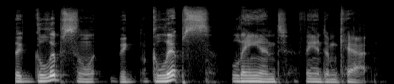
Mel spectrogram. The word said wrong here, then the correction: Gippsland: But it's G-I-P-P-S Land. – Gippsland. Yeah, Gippsland Phantom Cat.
